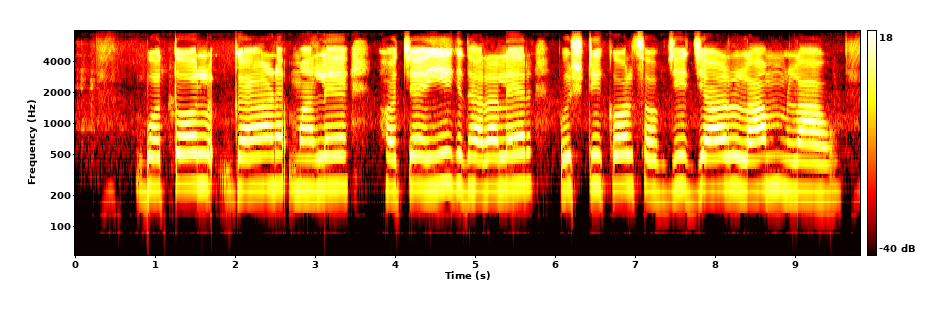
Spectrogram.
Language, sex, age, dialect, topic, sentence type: Bengali, female, 18-24, Jharkhandi, agriculture, statement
